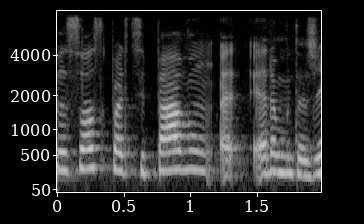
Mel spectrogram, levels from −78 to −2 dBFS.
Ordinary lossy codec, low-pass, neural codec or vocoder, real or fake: none; 7.2 kHz; none; real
